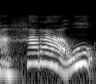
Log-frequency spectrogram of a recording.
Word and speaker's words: 払: 떨치다, 털어내다 라는 뜻인데, 자, 하라우 읽어줍니다. 그러면 떨치다, 털다 이런 뜻이 되고요. 그리고 발음을 할 때는 한국어로는 불로 읽어주고 일본어로는 후츠로 읽어줍니다.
